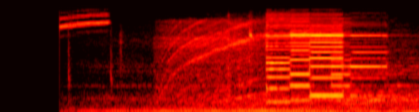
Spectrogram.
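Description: Cinematic reveal sting after a short silence: a low bass drone that swells steadily, rising whooshes climbing in pitch, then a quick run of bright synth notes stepping through chords in the second half.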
